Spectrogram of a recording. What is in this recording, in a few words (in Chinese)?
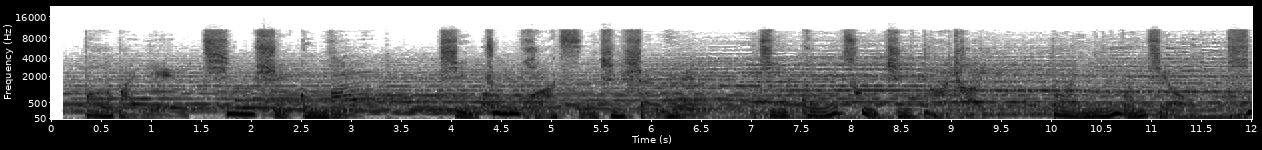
男 酒类广告 浑厚大气; 百年皖酒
